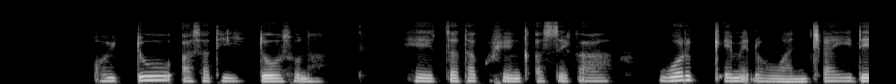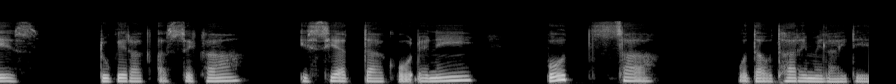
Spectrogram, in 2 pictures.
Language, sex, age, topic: Gamo, male, 18-24, government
